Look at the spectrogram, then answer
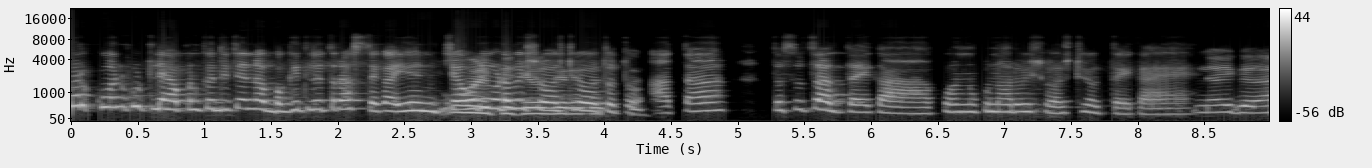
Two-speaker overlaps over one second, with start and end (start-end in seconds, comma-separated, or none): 2.9-4.3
